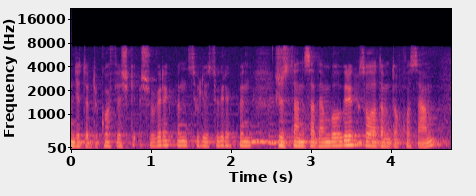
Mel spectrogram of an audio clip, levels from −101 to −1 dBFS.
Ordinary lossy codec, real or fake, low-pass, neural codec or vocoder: none; real; 7.2 kHz; none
